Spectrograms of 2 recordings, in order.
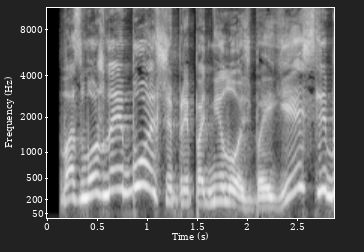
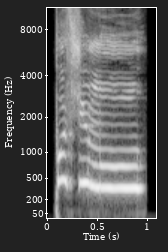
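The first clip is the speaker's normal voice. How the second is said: very high surprised question; 12 semitones higher, 4 dB louder, slower than usual. A narrator's reading. Lipochka does not see herself so, surprised. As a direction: ask in high-pitched puzzlement. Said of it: "удивилась она".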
